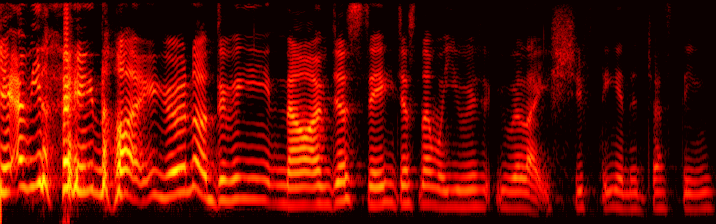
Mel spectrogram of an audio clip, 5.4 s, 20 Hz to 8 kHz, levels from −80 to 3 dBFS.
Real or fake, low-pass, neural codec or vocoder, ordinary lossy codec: real; none; none; none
